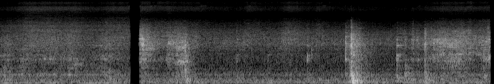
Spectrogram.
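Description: Onions being stirred into a roux in a pan for smothered pork chops, with a constant close sizzle and a few scraping strokes of a utensil, briefly cut off by a short silence.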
